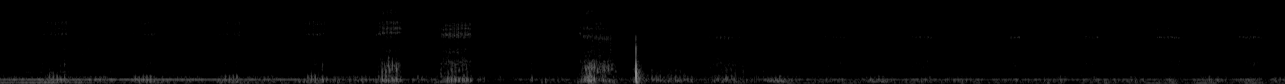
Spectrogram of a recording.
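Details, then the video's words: Snoring black cat giving regular airy rasps about once a second over a low steady hum, broken by a louder snort near the middle and a sharp click. "Snoring kitty"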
